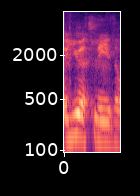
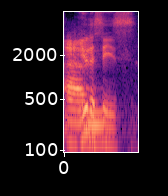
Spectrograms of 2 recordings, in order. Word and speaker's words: Ulysses: So useless or Ulysses or whatever you pronounce it. – Ulysses. – Oh, Ulysses. Ulysses.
